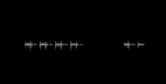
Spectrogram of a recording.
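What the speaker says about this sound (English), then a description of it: "sorry, I have to turn off my alarm." A faint electronic alarm beeps in short bursts, four quick tones, a brief pause, then two more, heard alone in a quiet room.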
